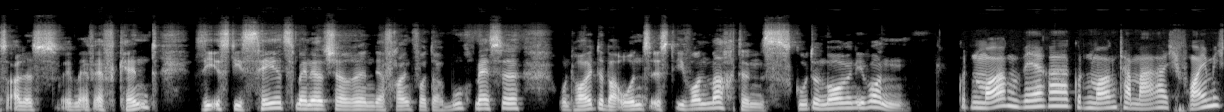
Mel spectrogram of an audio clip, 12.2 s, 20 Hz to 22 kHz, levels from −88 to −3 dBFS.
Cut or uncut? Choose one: uncut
